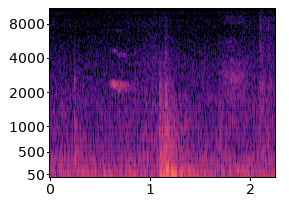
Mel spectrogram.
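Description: A single dull thump about a second in, over a faint steady hum in a quiet lecture room.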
